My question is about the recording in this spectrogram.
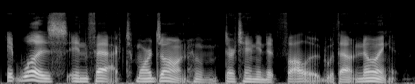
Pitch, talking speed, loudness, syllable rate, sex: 135 Hz, 175 wpm, -19 LUFS, 4.9 syllables/s, male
